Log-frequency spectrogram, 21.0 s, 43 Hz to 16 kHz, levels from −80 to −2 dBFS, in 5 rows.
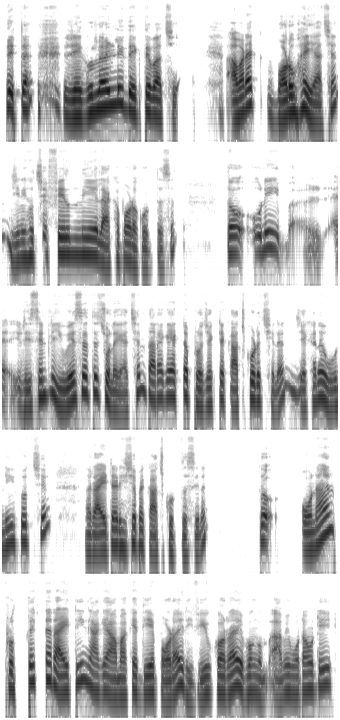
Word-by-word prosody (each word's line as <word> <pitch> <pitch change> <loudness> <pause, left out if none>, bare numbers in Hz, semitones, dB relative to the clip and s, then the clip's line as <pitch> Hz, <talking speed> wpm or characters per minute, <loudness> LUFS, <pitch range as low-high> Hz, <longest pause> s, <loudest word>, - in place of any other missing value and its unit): এটা 180 +2 +3 0.6
রেগুলারলি 180 +11 +7
দেখতে 150 +1 +3
পাচ্ছি। 130 -5 +2 0.7
আমার 135 +4 +6
এক 210 - -20 0.3
বড় 130 +4 +9
ভাই 175 -4 +6
আছেন। 185 - -5
যিনি 135 +3 -4
হচ্ছে 155 +3 -6
ফিল্ম 165 -1 +3
নিয়ে 165 -1 +2
লেখাপড়া 130 +1 -2
করতেছেন। 100 0 -11 0.6
তো, 175 - +4 0.3
উনি 205 +4 +1 0.8
আ - - -6
এ - - -6 0.3
রিসেন্টলি 175 - -2
USA 160 - +3
তে - - +4
চলে 110 - +1
গেছেন। 100 - -6
তার 165 -1 +2
আগে 175 +1 -1
একটা 185 +3 +1
প্রজেক্টে 130 +6 -2
কাজ 115 -1 -1
করেছিলেন। 150 -3 -1 0.2
যেখানে 145 +8 -2 0.2
উনি 135 +5 -3
হচ্ছে 175 +7 -3 0.7
রাইটার 120 +6 +1
হিসেবে 145 +3 -2
কাজ - - -3
করতেছিলেন। - - -8 0.7
তো, - - +4 0.5
ওনার 175 - +2
প্রত্যেকটা 195 +8 -2
রাইটিং 135 - 0 0.2
আগে 135 0 -4
আমাকে 115 +4 -3
দিয়ে 130 +1 +1
পড়ায়। 105 +12 +1
রিভিউ 110 +6 -5
করায় 135 +5 +3
এবং 130 +1 -3 0.3
আমি 130 +5 -4
মোটামুটি 145 +5 -2
145 Hz, 145 wpm, -22 LUFS, 125-170 Hz, 0.8 s, বড়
